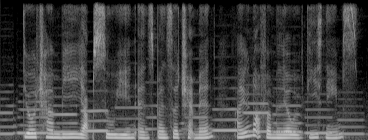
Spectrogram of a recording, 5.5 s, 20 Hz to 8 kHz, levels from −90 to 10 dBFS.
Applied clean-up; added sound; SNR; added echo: none; Wind instrument, woodwind instrument; 11 dB; none.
